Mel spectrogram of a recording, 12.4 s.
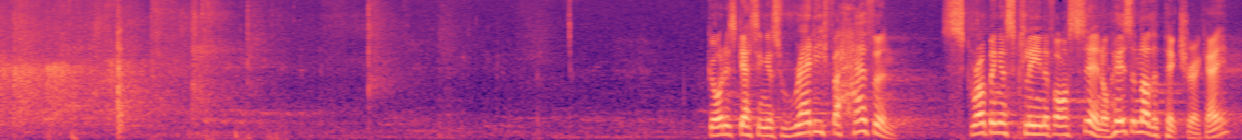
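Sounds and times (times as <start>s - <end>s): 
light applause from an audience: 0.0s - 2.8s
speech: 7.1s - 12.4s.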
